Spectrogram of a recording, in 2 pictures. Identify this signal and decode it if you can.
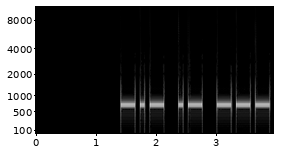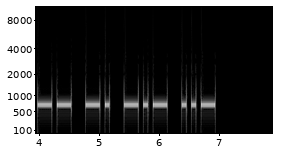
Morse code, heard as a keyed tone, about 15 wpm, 700 Hz. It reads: KA0NKU
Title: USA Call Signs Repeated 3x 15wpm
